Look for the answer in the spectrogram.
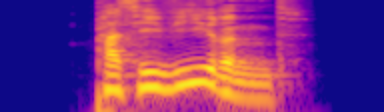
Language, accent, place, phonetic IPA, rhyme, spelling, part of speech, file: German, Germany, Berlin, [pasiˈviːʁənt], -iːʁənt, passivierend, verb, De-passivierend.ogg
- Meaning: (verb) present participle of passivieren; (adjective) passivating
